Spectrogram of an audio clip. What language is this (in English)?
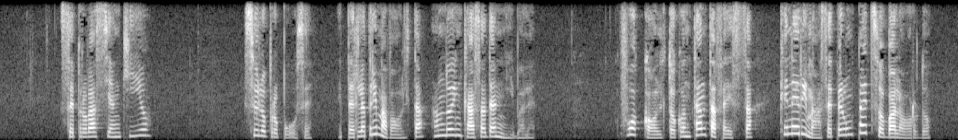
Italian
